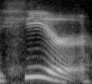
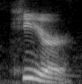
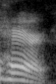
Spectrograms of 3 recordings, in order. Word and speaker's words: here: stayed very good played stayed it's the same pronunciation okay now this one we say here repeat with me here here here okay don't say hair here here okay now the next one is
